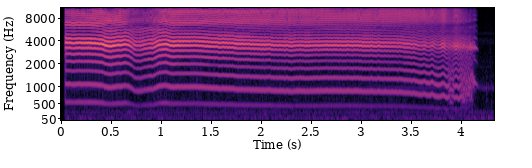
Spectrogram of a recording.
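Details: Bullfrog caught in East Texas, crying out in distress: a loud, sustained, eerie harmonic scream lasting about four seconds, wavering at first, then holding steady before cutting off abruptly.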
